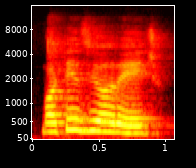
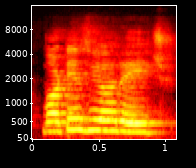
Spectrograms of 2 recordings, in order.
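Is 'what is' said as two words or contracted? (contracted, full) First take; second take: full; full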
